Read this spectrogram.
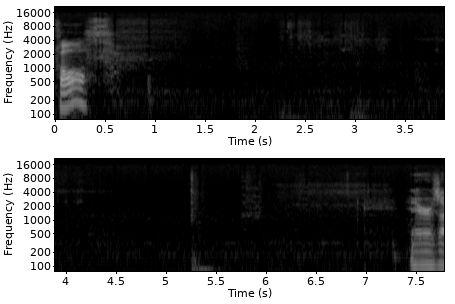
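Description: A card slides against plastic as it is pulled from a holder.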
